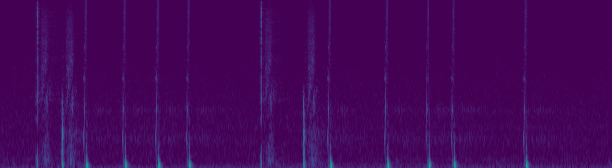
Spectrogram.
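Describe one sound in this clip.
Short soft clicks tick again and again.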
